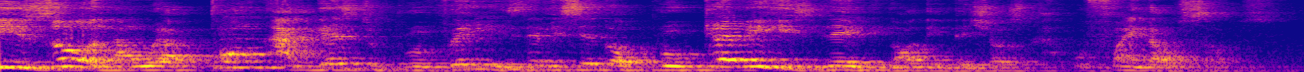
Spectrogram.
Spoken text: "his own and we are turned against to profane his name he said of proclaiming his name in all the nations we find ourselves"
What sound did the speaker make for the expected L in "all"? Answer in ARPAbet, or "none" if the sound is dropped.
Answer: L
